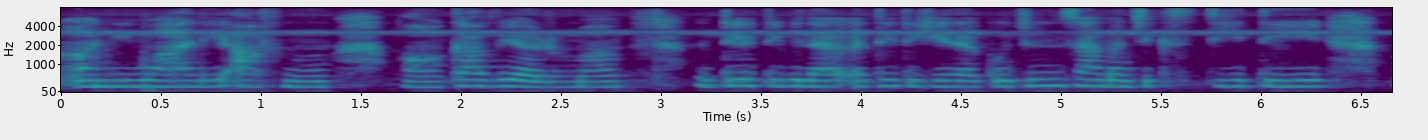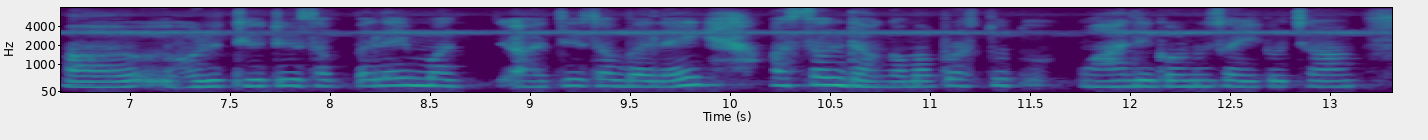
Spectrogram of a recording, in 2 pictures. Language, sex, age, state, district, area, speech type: Nepali, female, 18-30, West Bengal, Darjeeling, rural, spontaneous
